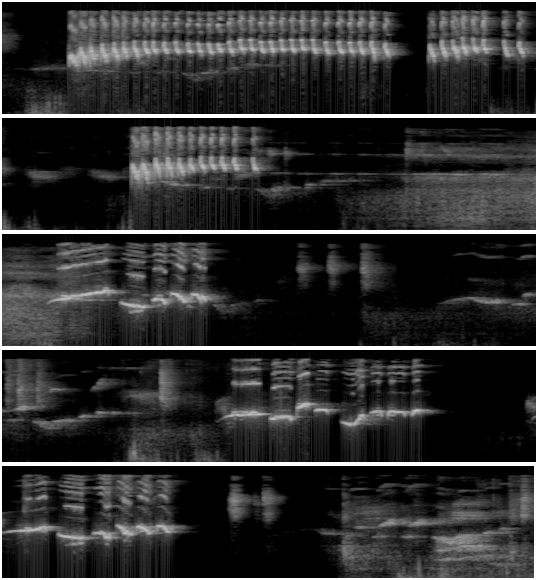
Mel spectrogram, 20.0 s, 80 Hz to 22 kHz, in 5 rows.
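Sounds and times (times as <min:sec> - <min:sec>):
bird whistling and trilling: 0:00.5 - 0:06.8, 0:08.4 - 0:10.1, 0:11.3 - 0:17.8, 0:18.4 - 0:19.6.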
